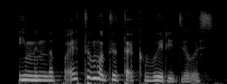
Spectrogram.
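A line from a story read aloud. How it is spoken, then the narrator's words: Brief laugh. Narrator (Russian): коротко рассмеялся Анатолий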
